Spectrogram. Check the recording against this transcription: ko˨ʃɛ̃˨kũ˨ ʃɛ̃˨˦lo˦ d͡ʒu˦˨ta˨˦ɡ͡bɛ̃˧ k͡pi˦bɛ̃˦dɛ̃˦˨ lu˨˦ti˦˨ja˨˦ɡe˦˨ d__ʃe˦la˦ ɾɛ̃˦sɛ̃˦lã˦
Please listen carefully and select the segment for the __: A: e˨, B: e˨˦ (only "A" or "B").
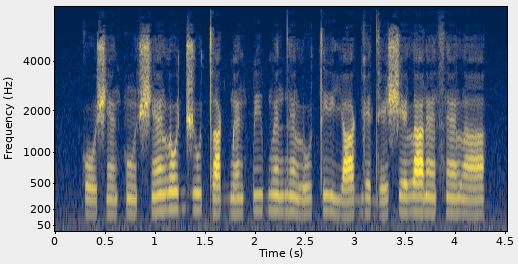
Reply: B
